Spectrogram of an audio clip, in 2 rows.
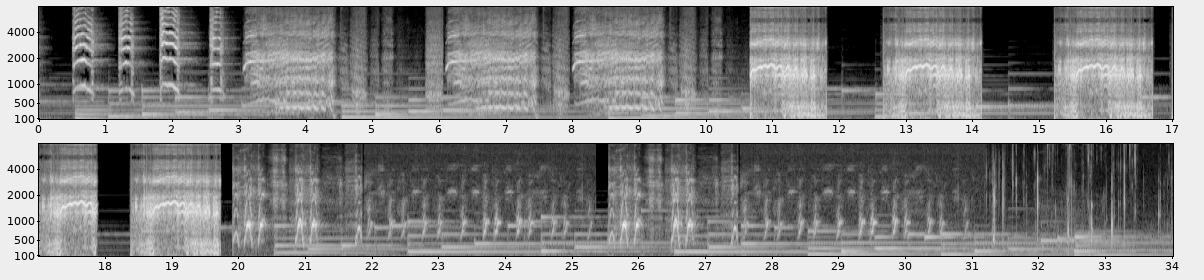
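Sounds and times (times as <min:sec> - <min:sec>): soft piano music: 0:00.0 - 0:15.8, 0:16.6 - 0:17.1, 0:19.6 - 0:34.0
horse whinnying: 0:00.5 - 0:04.6, 0:06.0 - 0:09.4, 0:10.7 - 0:11.8, 0:12.6 - 0:14.2, 0:15.2 - 0:19.8.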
